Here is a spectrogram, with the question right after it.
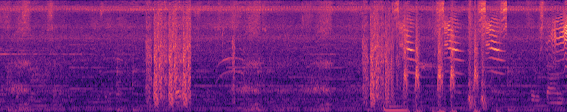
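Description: Game audio from Ray's The Dead: a ghost cat meows and caterwauls in several short bursts over a steady music bed, with thwacks and hits during the fight and someone talking over it.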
